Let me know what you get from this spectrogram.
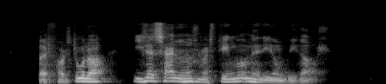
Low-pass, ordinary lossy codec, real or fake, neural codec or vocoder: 7.2 kHz; AAC, 48 kbps; fake; codec, 16 kHz, 1 kbps, FunCodec, trained on Chinese and English, 50 frames a second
